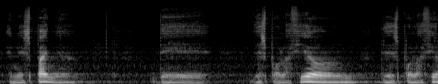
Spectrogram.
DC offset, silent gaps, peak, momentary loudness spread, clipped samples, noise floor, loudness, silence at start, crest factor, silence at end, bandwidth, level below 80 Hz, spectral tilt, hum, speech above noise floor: under 0.1%; none; -8 dBFS; 20 LU; under 0.1%; -53 dBFS; -27 LUFS; 0.05 s; 20 dB; 0 s; 16 kHz; -56 dBFS; -6 dB/octave; none; 26 dB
